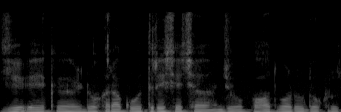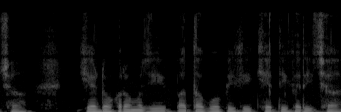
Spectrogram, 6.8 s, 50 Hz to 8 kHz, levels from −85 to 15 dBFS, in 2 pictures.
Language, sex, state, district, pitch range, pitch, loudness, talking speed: Hindi, male, Uttarakhand, Tehri Garhwal, 110-115 Hz, 115 Hz, -44 LUFS, 175 wpm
